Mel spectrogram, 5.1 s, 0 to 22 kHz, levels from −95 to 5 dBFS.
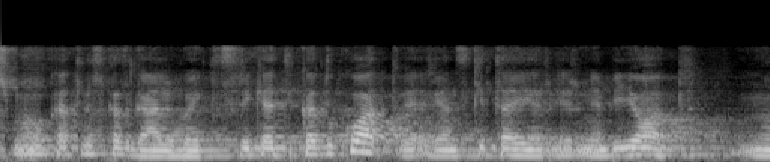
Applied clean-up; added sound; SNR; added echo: none; none; none; reverberation time 1.5 s.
